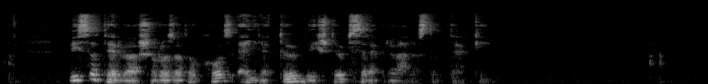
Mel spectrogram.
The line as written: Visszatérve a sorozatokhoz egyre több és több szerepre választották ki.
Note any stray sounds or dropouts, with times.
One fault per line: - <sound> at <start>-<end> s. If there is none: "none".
none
